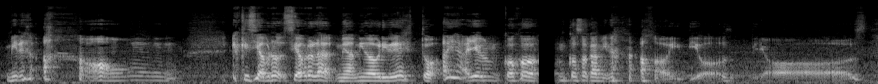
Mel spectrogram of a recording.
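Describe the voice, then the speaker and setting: His voice is high-pitched and sing-song, a little slow, bright and forceful, with vocal fry and reverberation around it. This thirtysomething Argentine vlogger talks dramatically to his followers, exclaiming and repeating himself, mostly from his home kitchen. It is a noisy handheld phone recording with the mic at varying short distances.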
